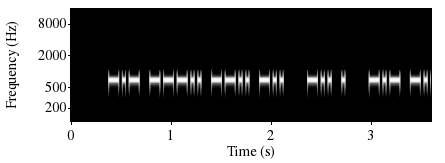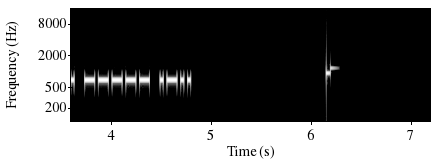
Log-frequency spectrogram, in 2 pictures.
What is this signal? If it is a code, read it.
Morse code, heard as a keyed tone, about 36 wpm, 700 Hz. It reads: K8ZD DE KD0L
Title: USA Callsign DE Callsign - 4 Characters - 35wpm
